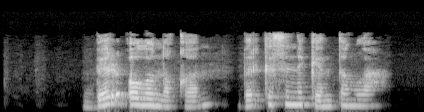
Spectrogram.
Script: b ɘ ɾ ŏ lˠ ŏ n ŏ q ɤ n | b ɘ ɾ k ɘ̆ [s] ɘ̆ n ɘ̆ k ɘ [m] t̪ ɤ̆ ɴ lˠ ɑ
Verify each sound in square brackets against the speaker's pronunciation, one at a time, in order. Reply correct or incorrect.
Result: correct, incorrect: n

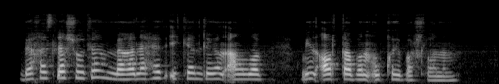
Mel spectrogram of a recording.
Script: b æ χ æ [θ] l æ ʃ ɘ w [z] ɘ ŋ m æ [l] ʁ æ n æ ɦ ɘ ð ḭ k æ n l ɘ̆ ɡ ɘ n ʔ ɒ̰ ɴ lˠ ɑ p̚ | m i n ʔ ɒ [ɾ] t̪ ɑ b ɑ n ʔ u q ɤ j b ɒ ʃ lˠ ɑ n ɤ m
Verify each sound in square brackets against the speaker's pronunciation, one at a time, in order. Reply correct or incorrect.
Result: incorrect: s, incorrect: ð, incorrect: none, correct

